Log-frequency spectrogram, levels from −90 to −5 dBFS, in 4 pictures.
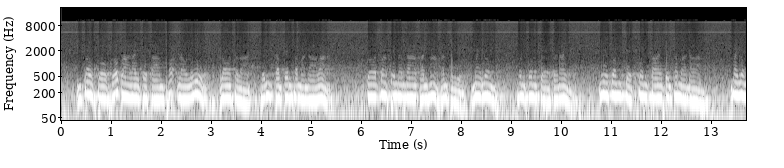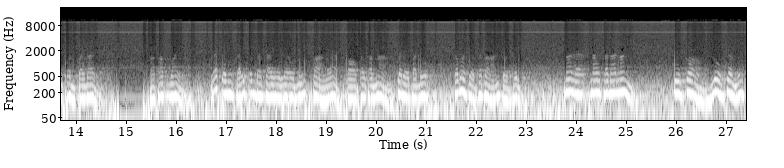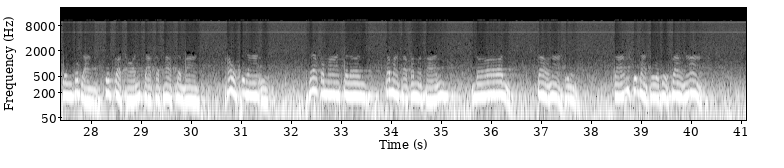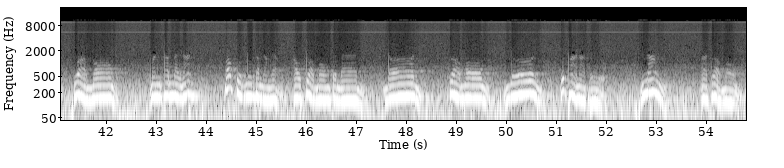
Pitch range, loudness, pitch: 130-165 Hz, -9 LUFS, 145 Hz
